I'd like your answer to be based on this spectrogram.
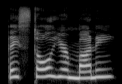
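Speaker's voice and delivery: high, loud gasp of disbelief; shocked gasp. Acted. Wendy reacts to the baker's theft, shocked. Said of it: "Wendy gasps".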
